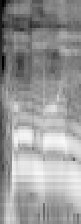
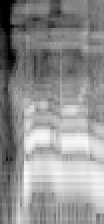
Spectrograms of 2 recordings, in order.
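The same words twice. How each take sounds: First: The word is said at normal speed. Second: The word is said slowly and drawn out. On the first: "dengar baik-baik eh" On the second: "Ni saya buat gerak perlahan"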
